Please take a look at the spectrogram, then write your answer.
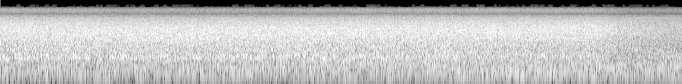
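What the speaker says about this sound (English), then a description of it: "we're at the top of a waterfall" A waterfall seen from its top on a bushwalk in a national park near Sydney, Australia, roars as a steady, loud, dense rush of falling water, unbroken throughout with no voices.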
